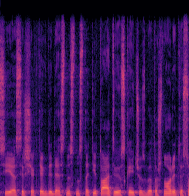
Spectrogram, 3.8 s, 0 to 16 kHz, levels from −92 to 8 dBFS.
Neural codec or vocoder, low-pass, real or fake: none; 14.4 kHz; real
